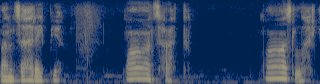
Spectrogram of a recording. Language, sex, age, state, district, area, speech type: Kashmiri, female, 18-30, Jammu and Kashmir, Baramulla, rural, spontaneous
